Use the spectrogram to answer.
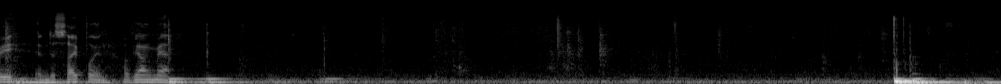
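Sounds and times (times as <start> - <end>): steady low hum: 0.0 - 5.6, 6.2 - 10.0.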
